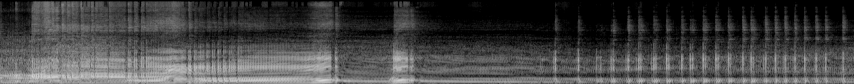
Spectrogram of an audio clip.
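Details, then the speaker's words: Suzuki LT500R Quadzilla 500cc two-stroke, FMF pipe, airbox lid off, 39 mm PWK-style carburetor, 0.5 mm overbore, warm around 190°, after needle clip adjustment: revs cleanly and settles into steady idle with no sputter; jetting good. "see now that sounded good i didn't really hear much sputter i would bet i'd say we're pretty good on the jetting"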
